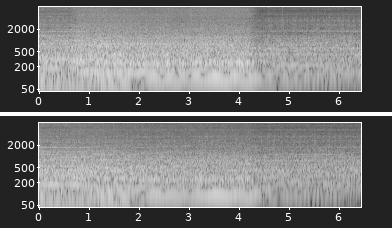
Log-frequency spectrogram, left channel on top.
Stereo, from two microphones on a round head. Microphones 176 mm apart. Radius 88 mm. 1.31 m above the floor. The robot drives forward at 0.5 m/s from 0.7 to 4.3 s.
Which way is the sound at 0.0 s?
5° left (ahead or behind).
